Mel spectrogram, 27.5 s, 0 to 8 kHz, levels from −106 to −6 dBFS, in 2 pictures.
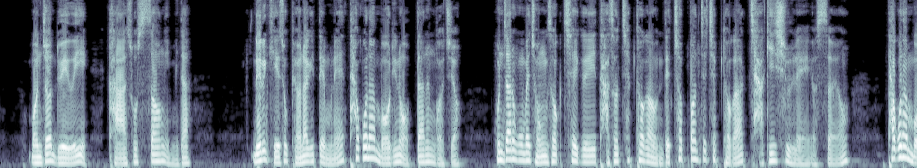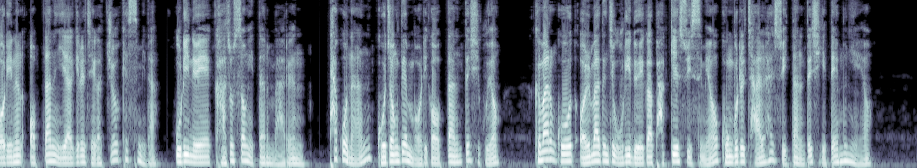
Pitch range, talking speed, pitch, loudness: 90-130 Hz, 315 characters per minute, 110 Hz, -15 LUFS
